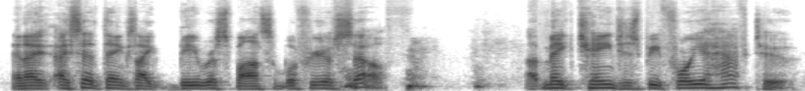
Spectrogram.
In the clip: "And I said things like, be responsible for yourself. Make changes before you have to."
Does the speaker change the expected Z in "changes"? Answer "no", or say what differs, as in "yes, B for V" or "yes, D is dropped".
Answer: no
